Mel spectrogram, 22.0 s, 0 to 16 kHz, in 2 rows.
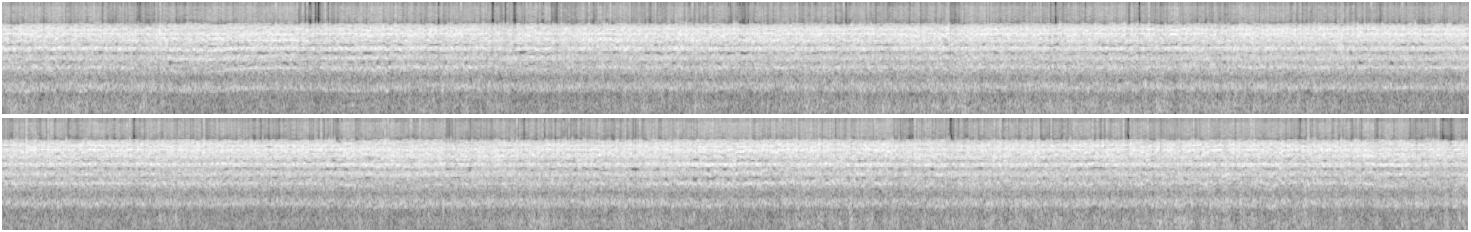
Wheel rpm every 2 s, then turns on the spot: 220, 220, 230, 230, 240, 230, 230, 220, 230, 230, 230.
none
